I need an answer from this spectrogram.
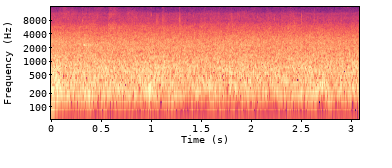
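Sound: steady rain falling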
